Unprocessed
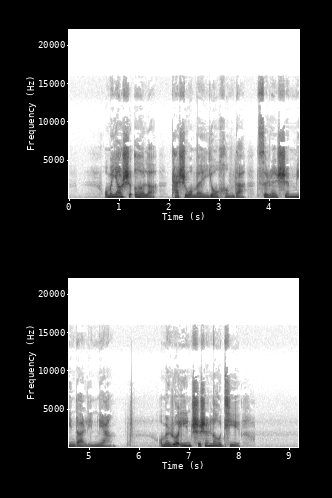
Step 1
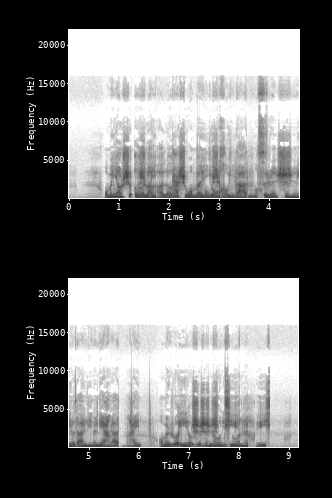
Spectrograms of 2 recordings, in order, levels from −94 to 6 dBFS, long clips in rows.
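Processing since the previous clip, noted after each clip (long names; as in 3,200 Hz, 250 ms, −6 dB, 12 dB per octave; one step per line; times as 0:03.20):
delay that plays each chunk backwards 430 ms, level −7 dB
reversed playback
downward compressor 6 to 1, threshold −28 dBFS, peak gain reduction 14.5 dB
reversed playback
level +6 dB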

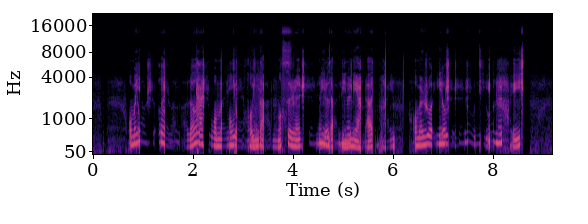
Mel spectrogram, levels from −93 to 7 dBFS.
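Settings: gate with flip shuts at −15 dBFS, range −27 dB
output level in coarse steps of 15 dB
level −5.5 dB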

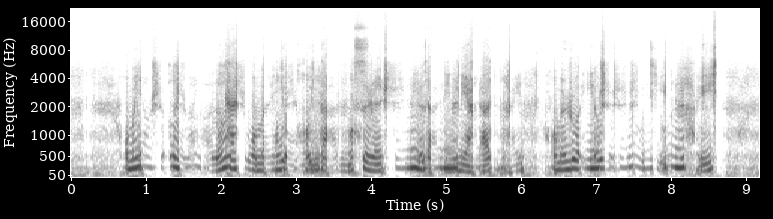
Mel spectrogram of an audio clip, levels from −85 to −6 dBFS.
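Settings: EQ curve with evenly spaced ripples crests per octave 0.91, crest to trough 13 dB
power curve on the samples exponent 0.7
level −3.5 dB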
